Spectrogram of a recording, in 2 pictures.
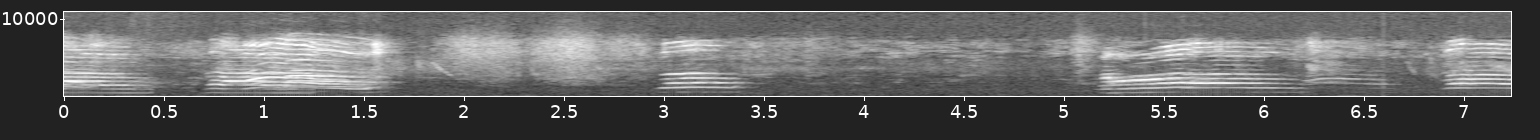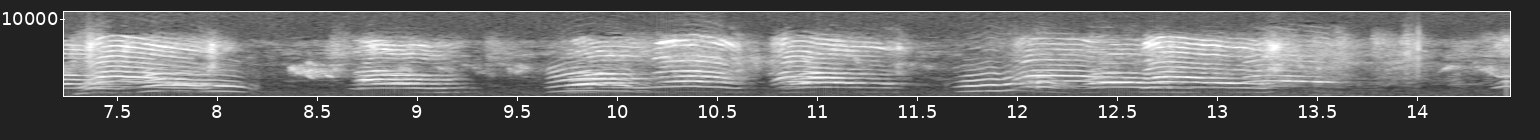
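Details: Group of cats in a park meowing repeatedly, short bent cries in quick bursts with brief pauses, some higher and squeakier, mixed over about fifteen seconds with a quiet stretch in the middle.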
